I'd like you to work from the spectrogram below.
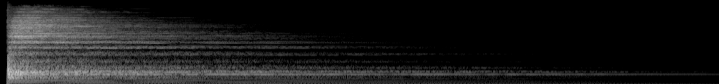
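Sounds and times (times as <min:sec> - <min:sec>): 
18in fast crash cymbal: 0:00.1 - 0:05.1.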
